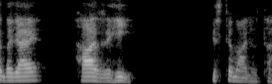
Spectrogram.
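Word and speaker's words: هذه: लिए हाजा के बजाय हाज़ही इस्तेमाल होता है। जैसे कि आप यहाँ देख रहे हैं हाज़ही, और इसको जिस तरह से प्रोनाउंस किया जाता है मैंने ब्रैकेट में लिख दिया है हाज़ही।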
